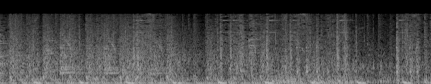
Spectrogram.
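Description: Rapid bursts of gunfire from a police shootout in the video game The Precinct, loud and dense with overlapping shots rattling continuously and no talking.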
